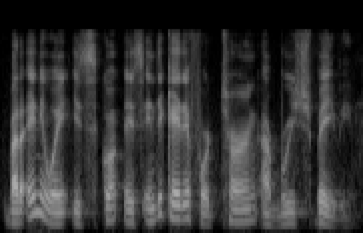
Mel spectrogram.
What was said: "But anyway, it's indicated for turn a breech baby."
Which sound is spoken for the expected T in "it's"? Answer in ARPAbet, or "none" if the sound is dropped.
S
